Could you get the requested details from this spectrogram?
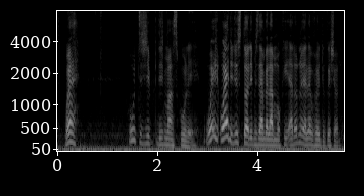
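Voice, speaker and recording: A man talks very fast at a fairly high pitch with lively intonation, breaking it up with long, frequent pauses. Audible echo fills the room. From Cameroon, Anglophone region (Manyu). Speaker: political commentator. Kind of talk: political rant. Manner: animated; halting.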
